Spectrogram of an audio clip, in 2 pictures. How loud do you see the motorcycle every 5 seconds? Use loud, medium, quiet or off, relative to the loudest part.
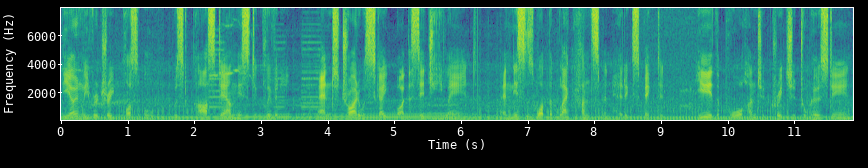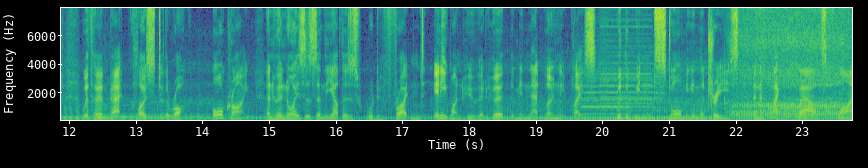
loud, loud, loud, medium, loud.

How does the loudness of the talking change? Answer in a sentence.
The loudness of the talking stays about the same.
